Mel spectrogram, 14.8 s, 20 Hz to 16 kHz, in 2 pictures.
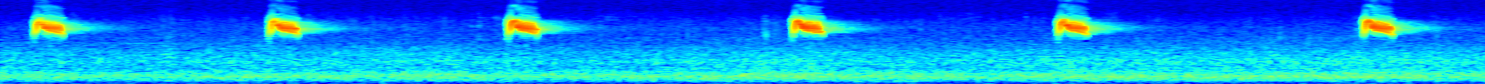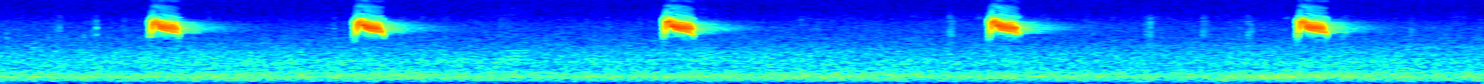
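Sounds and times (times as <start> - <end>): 
common chaffinch Fringilla coelebs calling with crisp high notes: 0.2 - 0.5, 1.4 - 1.7, 2.6 - 2.9, 4.0 - 4.4, 5.3 - 5.6, 6.8 - 7.2, 8.2 - 8.5, 9.2 - 9.6, 10.8 - 11.1, 12.4 - 12.8, 13.9 - 14.3.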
